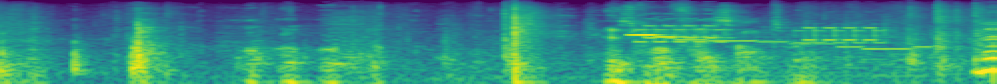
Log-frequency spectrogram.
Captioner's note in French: Il rit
